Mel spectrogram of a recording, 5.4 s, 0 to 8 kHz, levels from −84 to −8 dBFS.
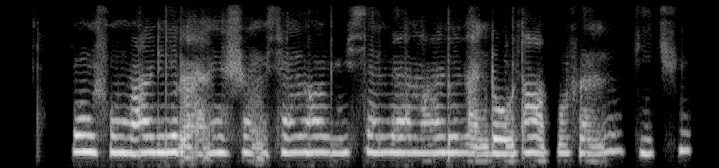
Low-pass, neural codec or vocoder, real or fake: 7.2 kHz; codec, 16 kHz, 2 kbps, FreqCodec, smaller model; fake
